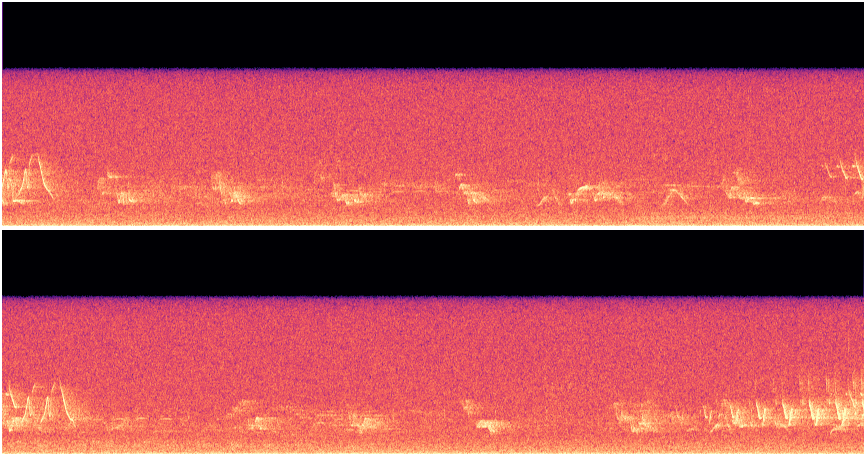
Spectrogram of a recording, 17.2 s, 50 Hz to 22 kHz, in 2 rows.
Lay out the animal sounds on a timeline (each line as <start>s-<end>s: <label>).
0.0s-0.6s: Chestnut-sided Warbler (Setophaga pensylvanica)
0.0s-17.2s: Red-eyed Vireo (Vireo olivaceus)
5.2s-7.8s: Scarlet Tanager (Piranga olivacea)
8.0s-9.5s: Chestnut-sided Warbler (Setophaga pensylvanica)
15.3s-17.2s: Scarlet Tanager (Piranga olivacea)
15.6s-17.2s: Ovenbird (Seiurus aurocapilla)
